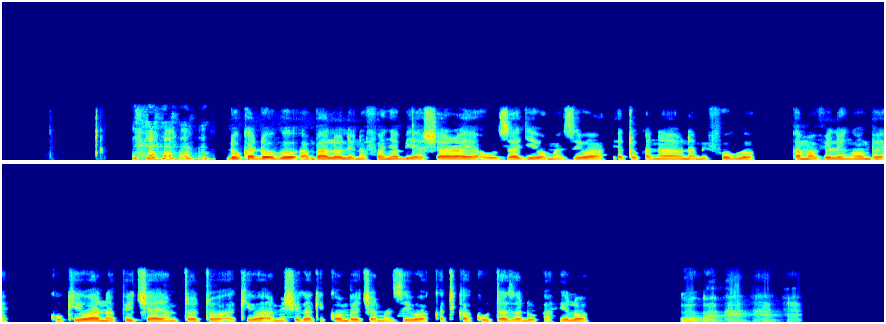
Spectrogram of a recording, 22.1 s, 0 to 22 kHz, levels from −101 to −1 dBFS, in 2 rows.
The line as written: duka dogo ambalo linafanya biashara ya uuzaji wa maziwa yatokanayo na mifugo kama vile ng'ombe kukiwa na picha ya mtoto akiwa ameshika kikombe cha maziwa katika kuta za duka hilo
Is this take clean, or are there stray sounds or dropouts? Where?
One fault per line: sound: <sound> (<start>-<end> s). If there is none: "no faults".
sound: laugh (1.6-2.7 s)
sound: laugh (19.5-21.0 s)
